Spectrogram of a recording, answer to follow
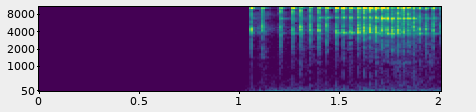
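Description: A short, high-pitched jingling, bell-like transition sound effect, starting about a second in and lasting about a second.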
